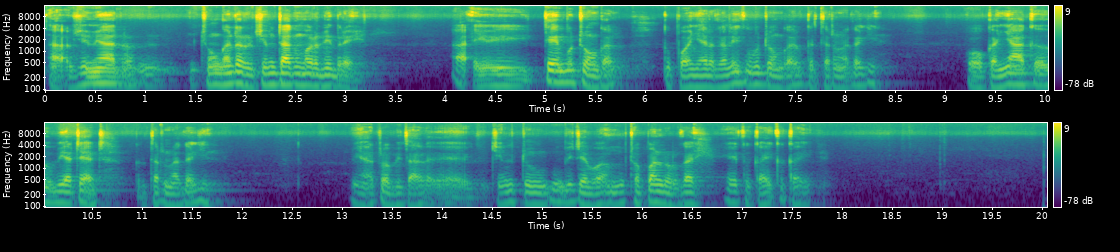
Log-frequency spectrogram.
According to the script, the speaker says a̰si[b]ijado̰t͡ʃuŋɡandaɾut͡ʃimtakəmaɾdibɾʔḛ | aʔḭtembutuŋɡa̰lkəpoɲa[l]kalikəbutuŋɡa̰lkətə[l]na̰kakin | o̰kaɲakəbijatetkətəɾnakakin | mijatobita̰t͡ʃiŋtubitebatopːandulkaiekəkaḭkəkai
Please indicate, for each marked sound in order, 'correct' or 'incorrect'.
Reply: incorrect: m, incorrect: ɾ, incorrect: ɾ

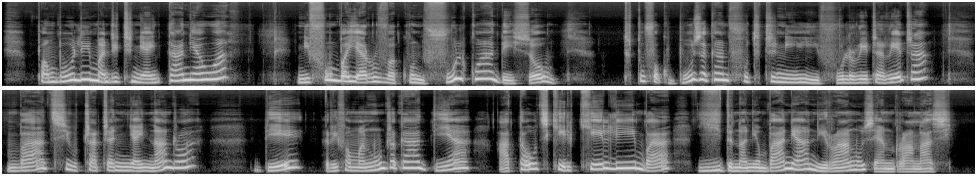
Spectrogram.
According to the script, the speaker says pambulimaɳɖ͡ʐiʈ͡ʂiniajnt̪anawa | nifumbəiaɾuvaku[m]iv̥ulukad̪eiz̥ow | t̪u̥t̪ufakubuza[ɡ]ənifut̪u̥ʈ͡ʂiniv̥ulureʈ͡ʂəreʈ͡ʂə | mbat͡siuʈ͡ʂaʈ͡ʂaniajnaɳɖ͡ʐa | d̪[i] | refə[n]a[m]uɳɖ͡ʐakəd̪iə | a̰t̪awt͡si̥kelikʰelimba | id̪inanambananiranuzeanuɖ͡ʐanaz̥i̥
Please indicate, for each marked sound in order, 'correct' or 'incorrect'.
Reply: incorrect: n, incorrect: k, incorrect: e, incorrect: m, incorrect: n

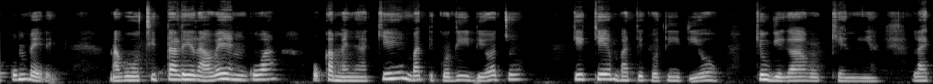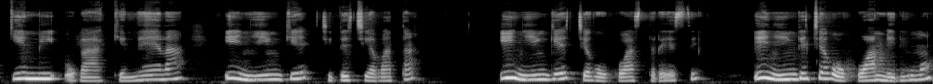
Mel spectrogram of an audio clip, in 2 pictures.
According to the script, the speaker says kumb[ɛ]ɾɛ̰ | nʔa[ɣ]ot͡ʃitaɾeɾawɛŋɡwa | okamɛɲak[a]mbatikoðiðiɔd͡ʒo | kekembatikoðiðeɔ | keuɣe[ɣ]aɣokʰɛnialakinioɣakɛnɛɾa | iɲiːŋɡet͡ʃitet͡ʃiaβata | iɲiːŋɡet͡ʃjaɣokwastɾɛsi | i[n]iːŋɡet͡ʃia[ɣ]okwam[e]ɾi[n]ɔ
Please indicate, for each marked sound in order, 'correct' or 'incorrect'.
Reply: correct, correct, incorrect: e, correct, incorrect: ɲ, correct, correct, incorrect: m

